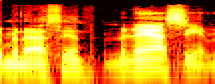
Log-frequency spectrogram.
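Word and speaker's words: Minasian: How do you say his name? The Angels GM? – Perry Manassian.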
